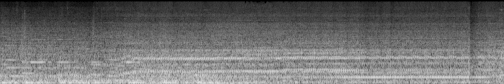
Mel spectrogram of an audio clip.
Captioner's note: tow truck winch whirring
